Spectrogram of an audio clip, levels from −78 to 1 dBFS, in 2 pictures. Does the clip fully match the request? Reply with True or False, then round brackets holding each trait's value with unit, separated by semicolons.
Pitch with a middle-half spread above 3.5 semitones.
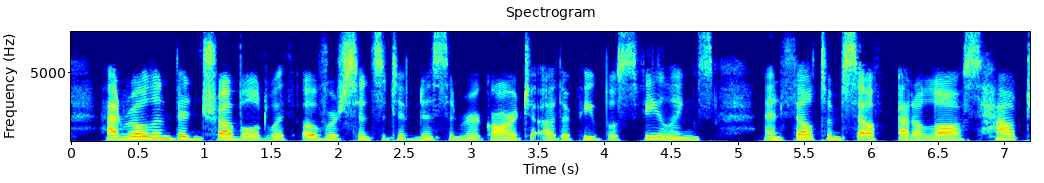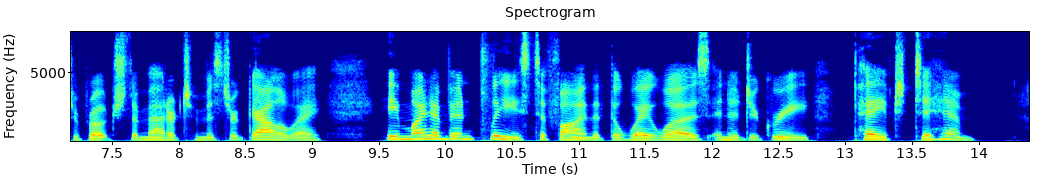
False (3.1 semitones)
